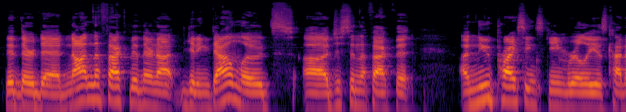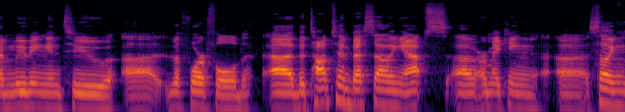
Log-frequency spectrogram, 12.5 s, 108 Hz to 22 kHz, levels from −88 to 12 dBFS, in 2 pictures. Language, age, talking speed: English, 20-39, 200 wpm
